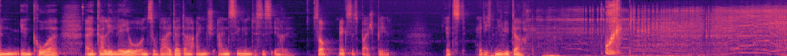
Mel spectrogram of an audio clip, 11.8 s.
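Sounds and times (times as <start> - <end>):
speech: 0.4 - 6.0, 6.7 - 8.4
loud creak: 7.3 - 11.8.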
